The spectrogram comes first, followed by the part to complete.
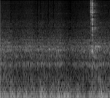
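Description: Steady low rumble of a car's cabin, with one brief click near the end.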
